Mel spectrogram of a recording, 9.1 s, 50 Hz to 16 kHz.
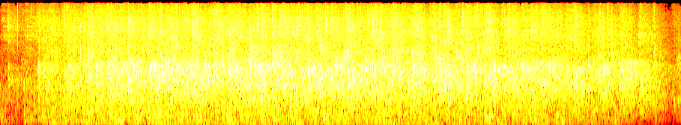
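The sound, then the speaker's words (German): Sustained applause from the Freiburg city council, approving a July 2015 council declaration on caring for refugees, a dense patter of many hands clapping steadily for about nine seconds, loud throughout and tapering slightly at the end, with no voices over it. “Ich werte diesen Beifall als allgemeine Zustimmung des ganzen Hauses.”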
